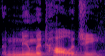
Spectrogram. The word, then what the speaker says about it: pneumatology: Now, the study of the doctrine of the Holy Spirit is called pneumatology, and we'll spell that out for you because it's quite an impressive word. It has a P on the front of it that is silent.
